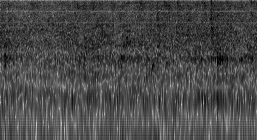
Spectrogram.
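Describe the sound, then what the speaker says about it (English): A small water fountain runs steadily at an old Spanish monastery, a continuous soft trickle and gurgle of flowing water heard close and alone. "We have a cool little water fountain here"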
